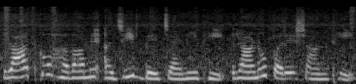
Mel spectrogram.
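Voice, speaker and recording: A woman tells a cartoon moral story in a high, bright voice with dramatic storytelling. The voice sits at a distance with a faint hiss behind it. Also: measured pace. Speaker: narrator. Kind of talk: scripted storybook narration.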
